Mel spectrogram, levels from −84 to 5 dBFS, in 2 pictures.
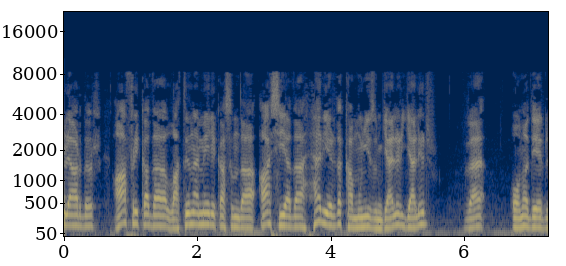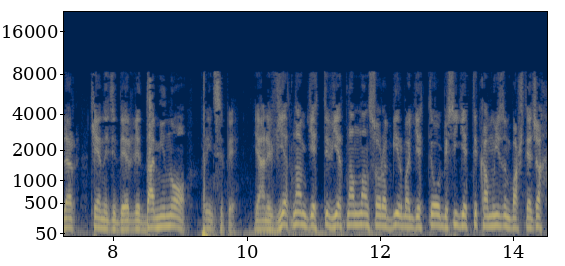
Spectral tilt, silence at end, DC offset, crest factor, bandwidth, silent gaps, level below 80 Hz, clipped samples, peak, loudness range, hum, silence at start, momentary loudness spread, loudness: -6.5 dB/octave; 0 s; under 0.1%; 12 dB; 8.8 kHz; none; -40 dBFS; under 0.1%; -8 dBFS; 2 LU; none; 0 s; 6 LU; -22 LUFS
